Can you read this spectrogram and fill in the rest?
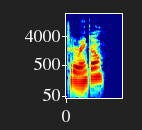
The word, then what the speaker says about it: Titarenko: Titarenko with his City of Shadows work.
